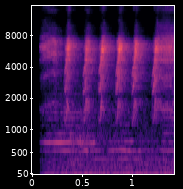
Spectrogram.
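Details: Long-tailed shrike of the nogosari type singing: five harsh, bright notes in a quick even series, about one every sixth of a second, with a faint low hum beneath.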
